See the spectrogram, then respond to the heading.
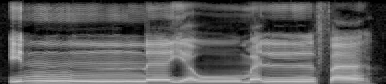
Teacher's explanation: pastikan lam sukun di sini tidak memantul dan tidak terputus suaranya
